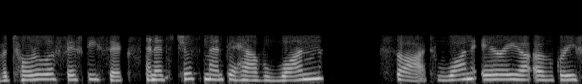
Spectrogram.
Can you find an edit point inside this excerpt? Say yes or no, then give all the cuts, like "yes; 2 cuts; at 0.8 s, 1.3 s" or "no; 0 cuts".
yes; 1 cut; at 1.4 s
